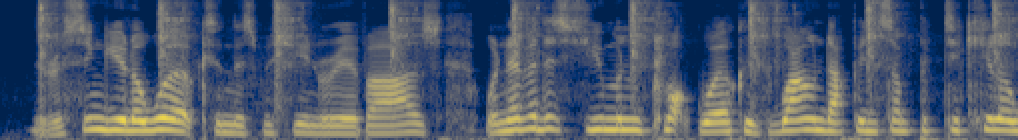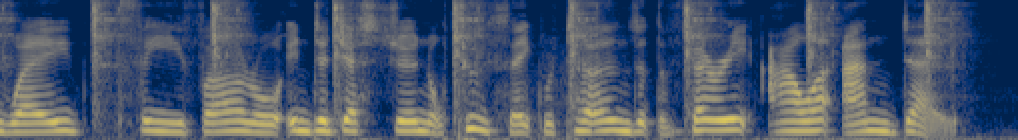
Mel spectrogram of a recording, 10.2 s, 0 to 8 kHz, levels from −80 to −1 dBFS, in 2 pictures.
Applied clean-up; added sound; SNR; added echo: none; Tools; 16 dB; none.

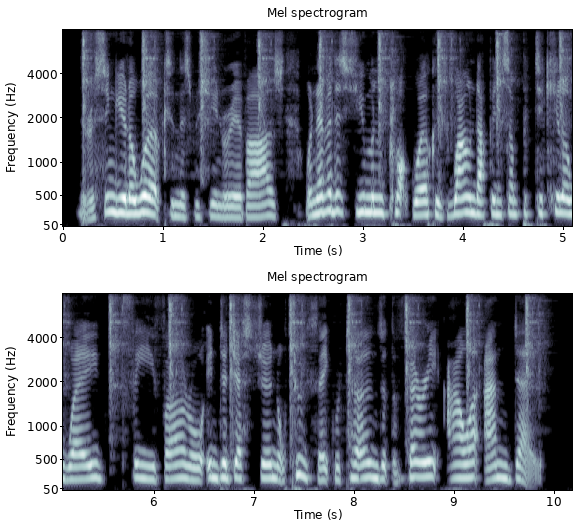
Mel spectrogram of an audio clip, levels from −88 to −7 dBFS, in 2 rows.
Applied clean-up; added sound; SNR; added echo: classical method Wiener filter.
